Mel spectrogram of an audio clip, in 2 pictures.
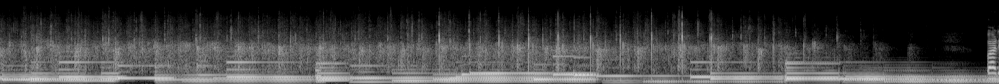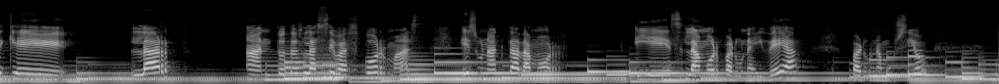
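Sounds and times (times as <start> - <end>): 
audience applause: 0.0 - 9.0
loud sustained music chords: 0.0 - 16.4
speech: 11.4 - 11.7, 12.5 - 15.6, 16.4 - 19.8.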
